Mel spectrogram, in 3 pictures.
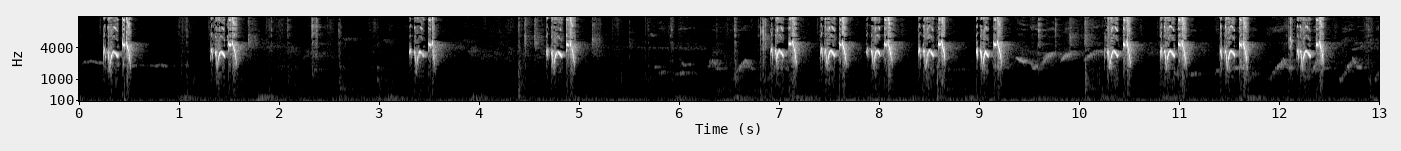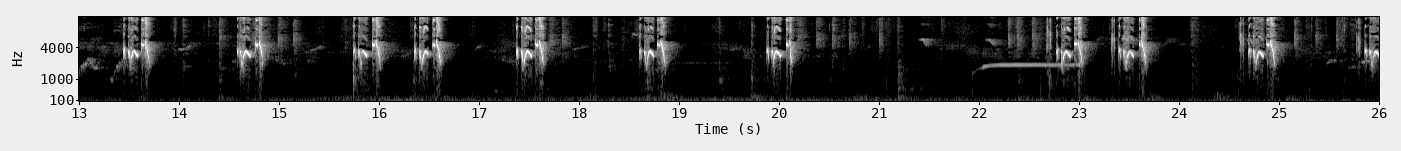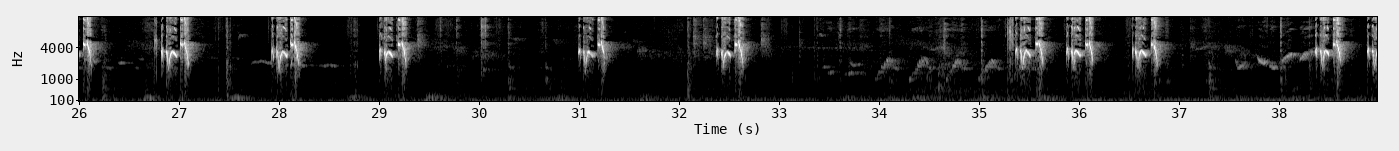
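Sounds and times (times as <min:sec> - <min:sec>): bird chirping: 0:00.0 - 0:38.9
bird whistle: 0:21.9 - 0:23.7.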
